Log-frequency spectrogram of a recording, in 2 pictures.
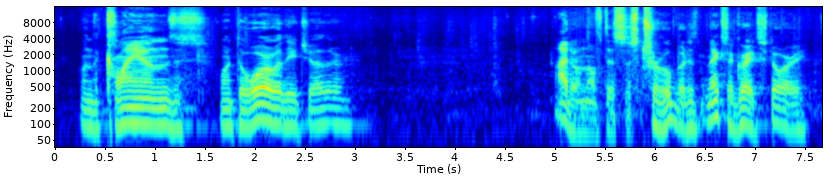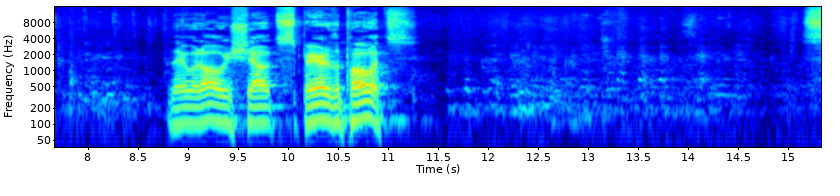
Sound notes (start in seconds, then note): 7.8 audience laughing; 11.6 audience laughing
